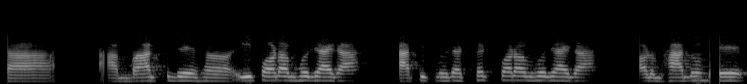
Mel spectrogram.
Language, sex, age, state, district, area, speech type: Hindi, female, 45-60, Bihar, Samastipur, rural, conversation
